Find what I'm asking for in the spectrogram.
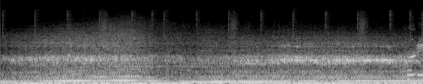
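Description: A car's tires squeal continuously while it drifts in a controlled donut around a cone, the engine droning steadily under loud, close, sustained screeching.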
